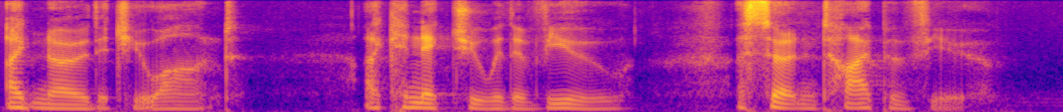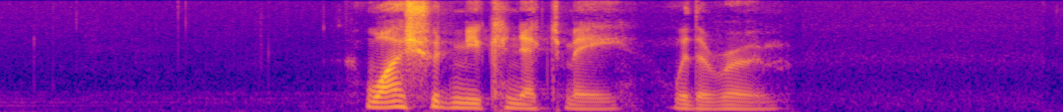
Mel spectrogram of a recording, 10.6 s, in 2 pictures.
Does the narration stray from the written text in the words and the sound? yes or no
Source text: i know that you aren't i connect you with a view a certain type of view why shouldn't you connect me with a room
no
